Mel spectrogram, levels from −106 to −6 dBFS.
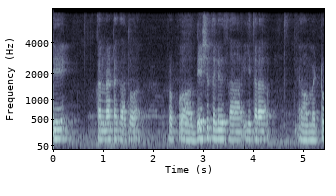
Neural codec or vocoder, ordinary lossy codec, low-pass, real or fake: vocoder, 44.1 kHz, 128 mel bands, Pupu-Vocoder; none; 7.2 kHz; fake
